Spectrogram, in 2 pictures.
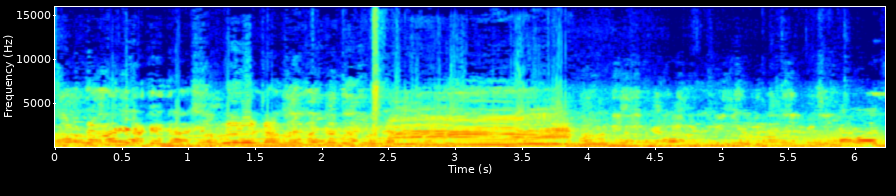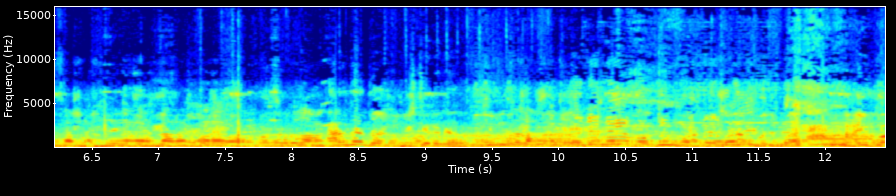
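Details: Sahiwal bull calves being bought and sold at Ambari market in Dinajpur, Bangladesh, on 20 January 2025: one long, loud moo early on, then dense crowd talk and market chatter throughout.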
